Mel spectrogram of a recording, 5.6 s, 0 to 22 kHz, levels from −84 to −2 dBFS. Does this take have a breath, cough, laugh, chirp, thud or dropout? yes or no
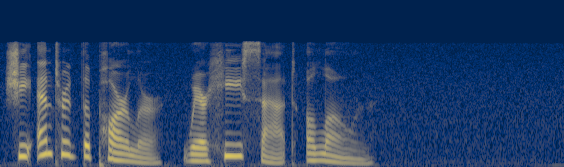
no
